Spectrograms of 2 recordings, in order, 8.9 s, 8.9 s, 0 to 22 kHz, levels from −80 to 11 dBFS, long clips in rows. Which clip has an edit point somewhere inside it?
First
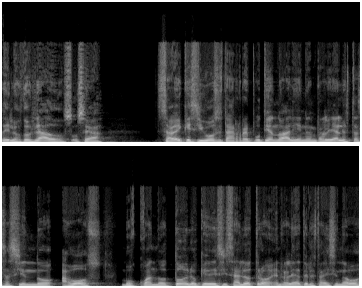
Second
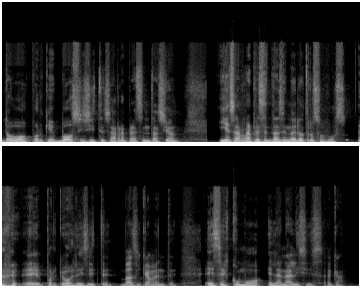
second; 1 cut; at 2.6 s

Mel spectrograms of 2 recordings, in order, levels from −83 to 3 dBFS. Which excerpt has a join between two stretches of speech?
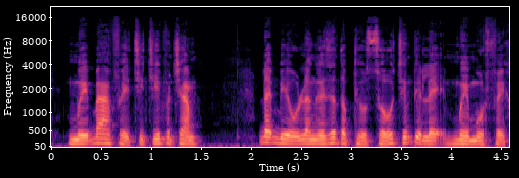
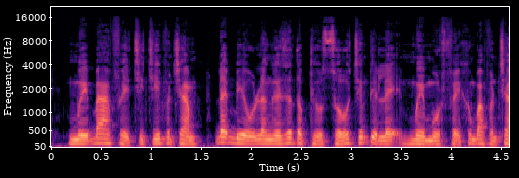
second; 1 cut; at 1.5 s

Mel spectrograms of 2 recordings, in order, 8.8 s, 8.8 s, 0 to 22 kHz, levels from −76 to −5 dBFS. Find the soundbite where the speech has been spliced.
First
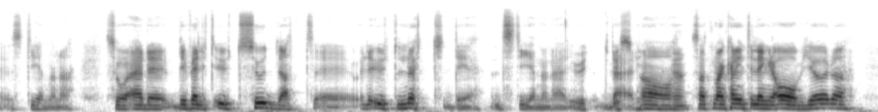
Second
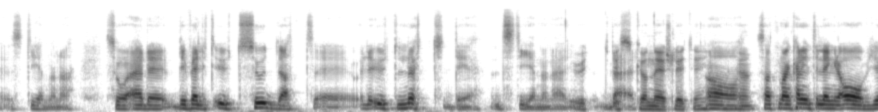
first; 1 cut; at 6.4 s

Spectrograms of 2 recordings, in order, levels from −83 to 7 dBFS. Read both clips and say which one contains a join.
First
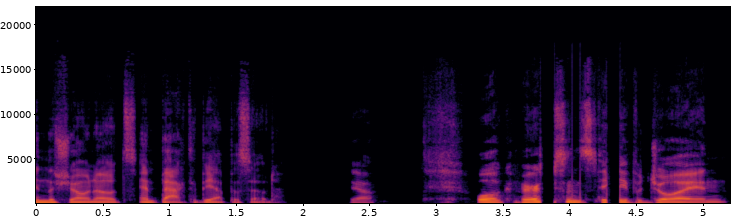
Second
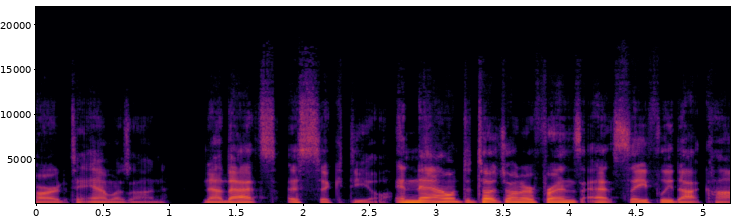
first; 1 cut; at 4.2 s

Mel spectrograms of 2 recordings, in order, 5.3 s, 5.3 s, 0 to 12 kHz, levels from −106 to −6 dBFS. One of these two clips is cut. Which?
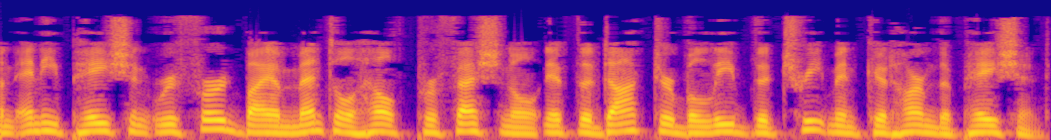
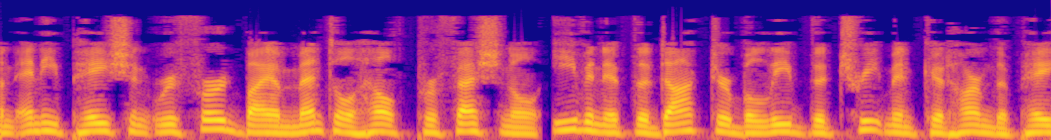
first; 1 cut; at 2.7 s

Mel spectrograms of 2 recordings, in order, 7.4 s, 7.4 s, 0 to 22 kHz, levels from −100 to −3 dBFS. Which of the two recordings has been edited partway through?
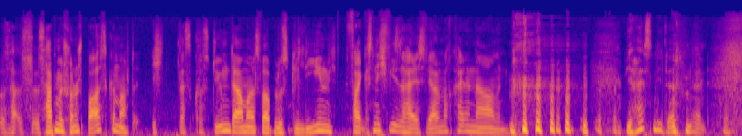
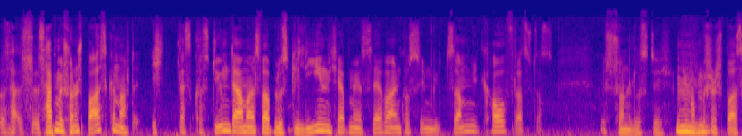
first; 1 cut; at 3.3 s

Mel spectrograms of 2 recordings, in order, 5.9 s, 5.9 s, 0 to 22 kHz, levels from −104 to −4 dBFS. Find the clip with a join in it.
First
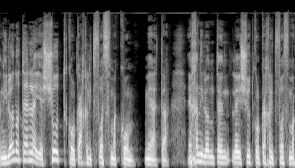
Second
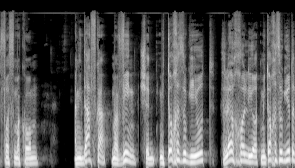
second; 2 cuts; at 2.7 s, 4.3 s

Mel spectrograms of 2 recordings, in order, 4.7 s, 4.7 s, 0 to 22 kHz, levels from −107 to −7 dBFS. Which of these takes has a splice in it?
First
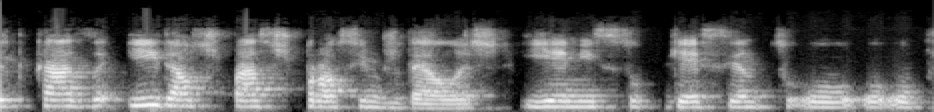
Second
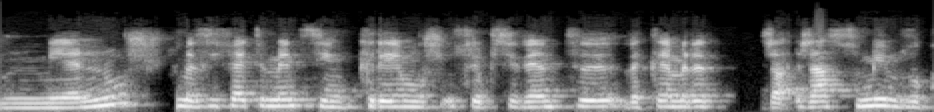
first; 1 cut; at 2.5 s

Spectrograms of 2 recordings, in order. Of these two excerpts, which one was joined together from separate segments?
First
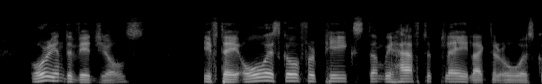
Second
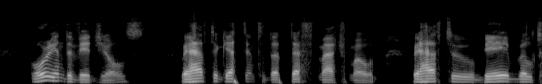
second; 1 cut; at 1.7 s

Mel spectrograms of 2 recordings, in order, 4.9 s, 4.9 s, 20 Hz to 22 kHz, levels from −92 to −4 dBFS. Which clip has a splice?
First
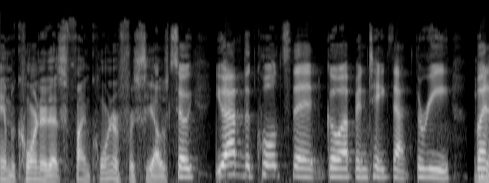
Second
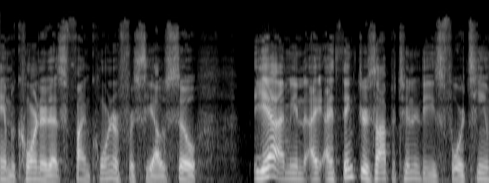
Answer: first; 1 cut; at 1.7 s

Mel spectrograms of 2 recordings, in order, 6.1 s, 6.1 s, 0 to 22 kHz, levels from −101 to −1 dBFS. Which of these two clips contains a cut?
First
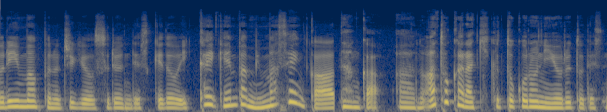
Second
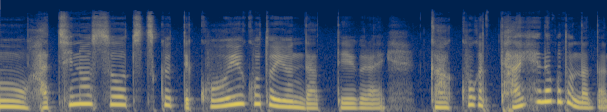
first; 1 cut; at 3.3 s

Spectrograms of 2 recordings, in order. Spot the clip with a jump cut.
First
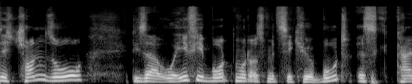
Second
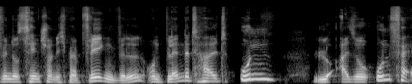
second; 1 cut; at 2.3 s

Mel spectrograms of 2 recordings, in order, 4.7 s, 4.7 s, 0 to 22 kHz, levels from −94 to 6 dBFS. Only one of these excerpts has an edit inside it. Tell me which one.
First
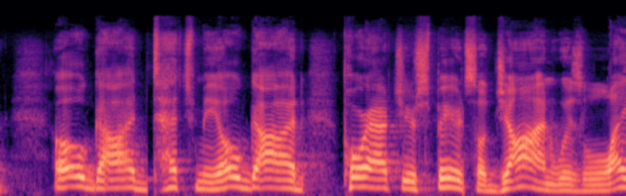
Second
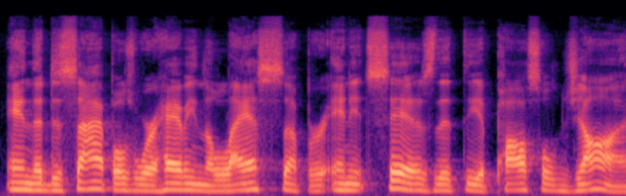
first; 2 cuts; at 1.1 s, 3.5 s

